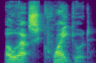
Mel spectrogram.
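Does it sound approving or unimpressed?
unimpressed. It sounds lukewarm, meaning less than good.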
